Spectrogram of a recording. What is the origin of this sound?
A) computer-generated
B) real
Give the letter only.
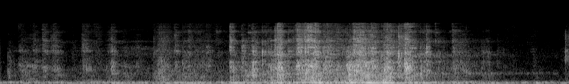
A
